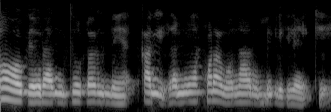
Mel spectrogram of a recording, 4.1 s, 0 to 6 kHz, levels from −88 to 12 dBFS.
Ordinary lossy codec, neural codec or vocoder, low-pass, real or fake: none; codec, 16 kHz, 1 kbps, FreqCodec, larger model; 5.4 kHz; fake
